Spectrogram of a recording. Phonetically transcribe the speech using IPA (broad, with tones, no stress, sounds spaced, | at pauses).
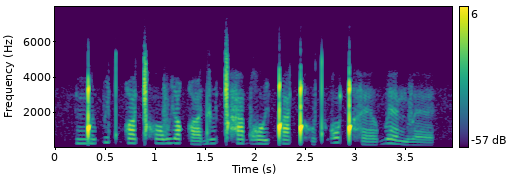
ŋ͡ǃ ɨ˧ p i˦ t qʷ ɨ˦ ǀʰ ɔ˦ v i˦ ʊ̯ qʷ ɛː˨ d ɨː˦ ǀʰ a˦ b ʁʷ iː˧ ǃ a˧ ǃʰ ʊ˨ t ɡ ɔ˦ ǃʰ ɛː˨ ə̯ b ɛː˦˨ ŋ v ɛ˨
